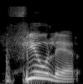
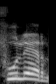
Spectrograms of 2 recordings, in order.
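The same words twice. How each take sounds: First: "Fühler" with a clear ü, like "fyu-ler"; correct umlaut demo. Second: "Fühler" with a plain oo, like "fooler"; wrong vowel demo. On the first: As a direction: glide into the ü of "Fühler", higher pitched. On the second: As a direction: flatten the ü of "Fühler" into u. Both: Shown as a demonstration. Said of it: "Fühler नहीं".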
